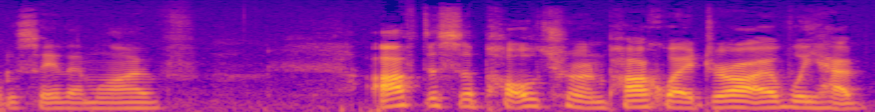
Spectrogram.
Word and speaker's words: Sepultura: It's pronounced Sepultura, not Sepultura, alright?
